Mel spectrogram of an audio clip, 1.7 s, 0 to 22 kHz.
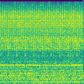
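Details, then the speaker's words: Opel Antara warmed-up idle before adding RVS G4 additive: steady idle with a fast, light, even chirping tick riding over it. Source unclear; suspected, not confirmed. "Mä luulen, että tää kone alkaa olla aika hyvin nyt lämmitetty, niin täältä se kuulostaa lämpimänä."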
